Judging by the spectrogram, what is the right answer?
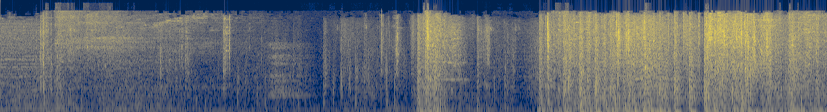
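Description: Rapid bursts of gunfire in the game Fortnite, with dense overlapping shots that build into a loud, sustained volley in the second half; there is no talk.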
